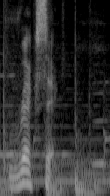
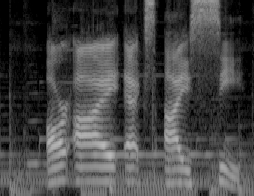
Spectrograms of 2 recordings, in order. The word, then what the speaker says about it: Rixic: Rixic. R-I-X-I-C. Rixic. I think is how the name is pronounced.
